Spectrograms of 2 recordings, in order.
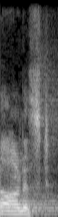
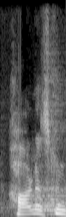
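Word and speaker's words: honest: அடுத்த வார்த்தை வந்து ஆனஸ்ட். ஹானஸ்ட்னு சொல்லக்கூடாது, நிறைய பேர் சொல்லுவாங்க. ஆனஸ்ட் அப்படின்னு சொல்லணும். எகெயின் இங்கே ஹெச் எப்படி சைலண்ட்டோ அதுமாரி ஹெச் இங்கே சைலண்ட்டு.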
